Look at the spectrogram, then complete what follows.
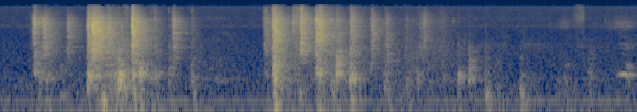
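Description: Scuffling and thumps from a Siamese kitten and a rottweiler playing, their paws scrabbling over a wooden floor and a leather pouf. The sounds come in two quick flurries, then a few lighter knocks.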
